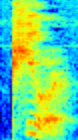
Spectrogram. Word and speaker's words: pure: 이렇게 해서 발음이 되는데, 여기에 있는 P 발음이 강해지지가 않죠. 그죠? 원래 이 발음에서 만약에 그 P 발음만 있었다면 poor 이런 식으로 세게 소리를 내겠지만, 지금 여기 전이음인 J가 음절의 시작이란 말이에요. 그래서 P는 음절의 시작이 아니기 때문에 소리는 나되 아주 길고 강한 소리는 아니죠. 그래서 pure P 발음에서 빠르게 전이음인 J 발음으로 넘어가는데 강세를 받지 못하는 전이음이기 때문에 여기에선 소리가 길어지지가 않아요.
